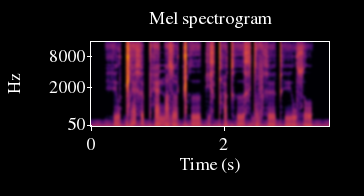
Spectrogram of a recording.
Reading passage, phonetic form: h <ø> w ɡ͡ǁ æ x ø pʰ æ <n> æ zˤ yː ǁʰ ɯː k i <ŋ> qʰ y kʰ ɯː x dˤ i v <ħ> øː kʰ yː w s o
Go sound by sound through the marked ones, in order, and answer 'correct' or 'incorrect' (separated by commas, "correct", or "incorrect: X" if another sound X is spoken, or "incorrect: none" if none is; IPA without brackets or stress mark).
incorrect: y, correct, incorrect: x, incorrect: x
